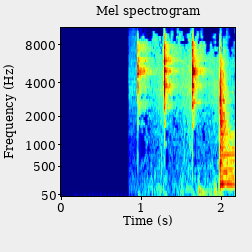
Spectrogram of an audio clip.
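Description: Drummer's count-in: drumsticks clicked together three times, about a third of a second apart, over faint tape hiss that starts just before the first click.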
